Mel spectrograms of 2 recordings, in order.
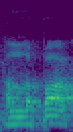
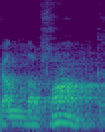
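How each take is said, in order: First: The second word begins with a p sound. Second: The second word begins with an f sound. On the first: The speaker calls it right. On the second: The speaker calls it wrong.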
